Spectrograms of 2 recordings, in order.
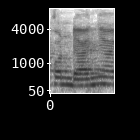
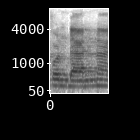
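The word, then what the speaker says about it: Kondañña: Ini bacanya Kondanya ya, bukan Kondana ya. Ini adalah nya harusnya ya.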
